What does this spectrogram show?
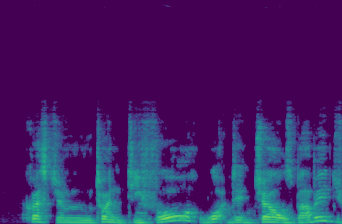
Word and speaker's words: Babbage: 24 what did charles babbage rhymes with cabbage invented in 1935 it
